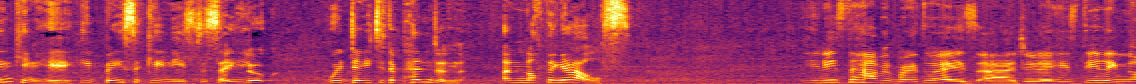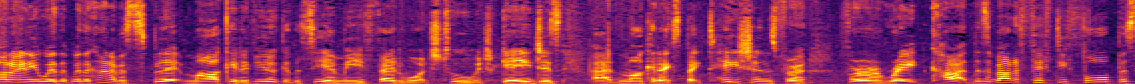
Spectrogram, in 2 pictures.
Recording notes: live from the New York Stock Exchange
